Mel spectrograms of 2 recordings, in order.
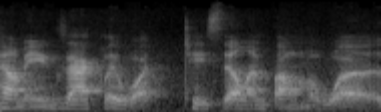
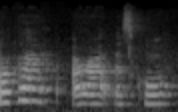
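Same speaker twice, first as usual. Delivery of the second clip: oblivious; 9 semitones higher, faster than usual. Retold or imitated. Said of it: "I was oblivious".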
